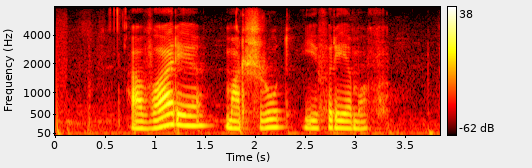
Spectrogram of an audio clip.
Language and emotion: Russian, neutral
